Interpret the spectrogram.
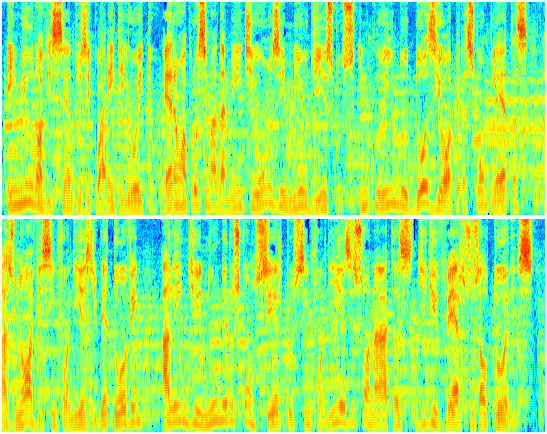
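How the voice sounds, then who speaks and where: A man's voice: on the high side, lively intonation, normal speed, few pauses. A man with a Brazilian accent reads scripted documentary narration. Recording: music playing behind the voice. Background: background music.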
